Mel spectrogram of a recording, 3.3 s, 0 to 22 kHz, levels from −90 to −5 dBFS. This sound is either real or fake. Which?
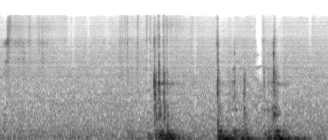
fake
